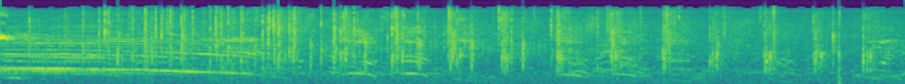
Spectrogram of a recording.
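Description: A crowd claps and applauds outdoors.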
